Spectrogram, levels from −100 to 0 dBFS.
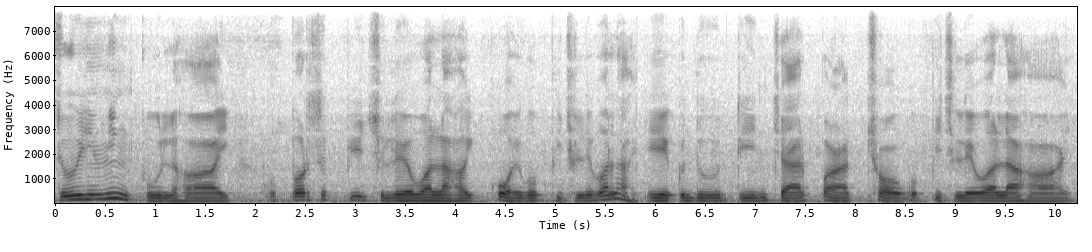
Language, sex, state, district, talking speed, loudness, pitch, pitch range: Maithili, male, Bihar, Vaishali, 40 wpm, -26 LUFS, 115 Hz, 110-120 Hz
